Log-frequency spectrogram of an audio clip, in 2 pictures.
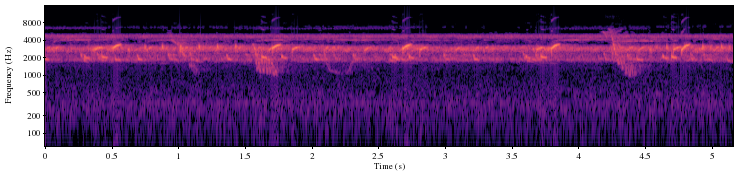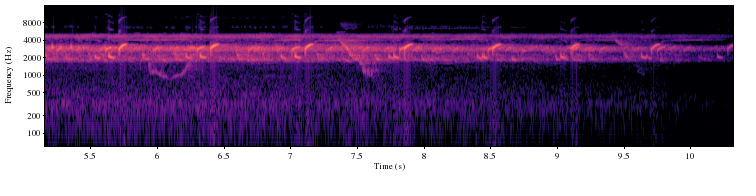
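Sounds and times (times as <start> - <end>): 
tree frogs calling in chorus: 0.0 - 10.3.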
